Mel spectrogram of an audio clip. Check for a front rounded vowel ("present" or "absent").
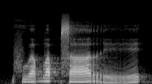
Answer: absent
